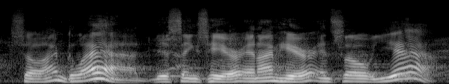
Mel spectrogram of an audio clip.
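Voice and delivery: loud, jubilant proclamation of gladness; grateful traveller shouting his joy at the cancellation; joyful shout. Acted. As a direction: belt it out with delight. Man praising God over cancelled flight.

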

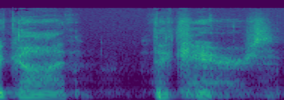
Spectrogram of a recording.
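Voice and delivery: softly whispered ending. Acted. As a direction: let it fall to a whisper. God's words, whispered end.

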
